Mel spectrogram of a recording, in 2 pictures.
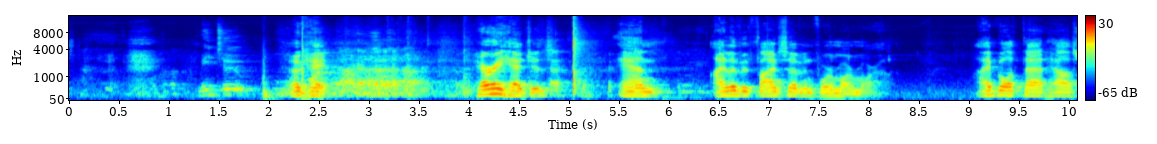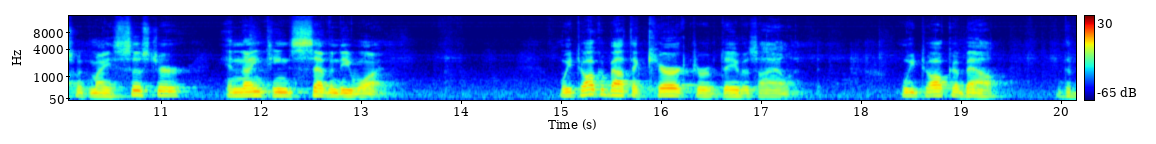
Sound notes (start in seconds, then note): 4.7 laughter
